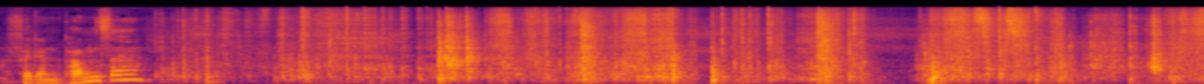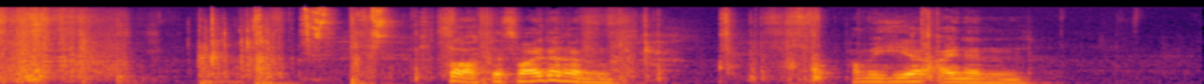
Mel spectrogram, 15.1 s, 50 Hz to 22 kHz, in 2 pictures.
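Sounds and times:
plastic scraping against foam: 1.0 - 8.6.

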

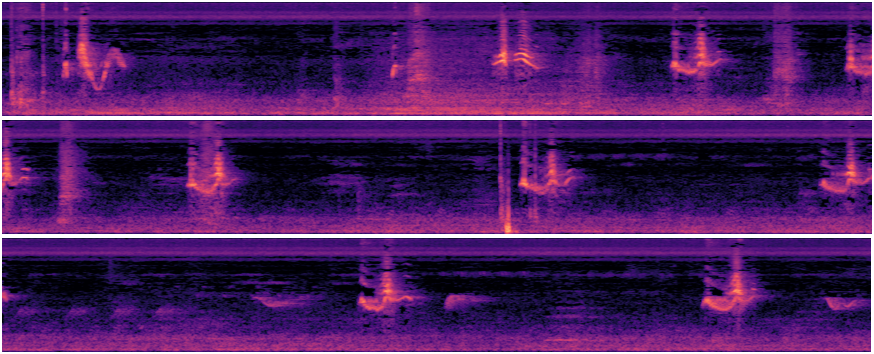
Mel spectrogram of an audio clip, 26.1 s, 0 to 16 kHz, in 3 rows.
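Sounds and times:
bird giving harsh calls: 0.5 - 1.3, 3.8 - 6.1, 6.7 - 9.7, 10.5 - 11.2, 24.4 - 25.0.

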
